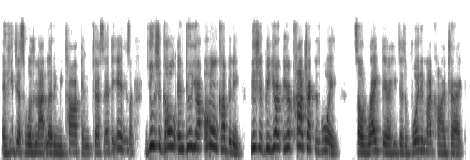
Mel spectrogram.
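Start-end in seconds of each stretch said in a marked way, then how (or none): 2.9-6.8 high, loud furious rant; imitating the furious owner's tirade; angry yelling owner. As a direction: yell it like the irate owner firing her. Owner yelling, voiding her contract.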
